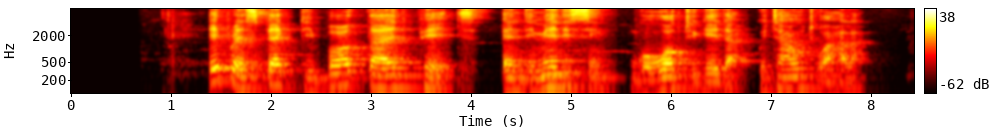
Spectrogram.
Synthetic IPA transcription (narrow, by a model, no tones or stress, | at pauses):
ipɹɛspɛk̚t̚dibɔdθaɪdpʰet | ɛ̃ndimɛdisḭ̃nɡowɔk̚tʰuɡɛda̰witawutʰuwa̰ɦa̰la̰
